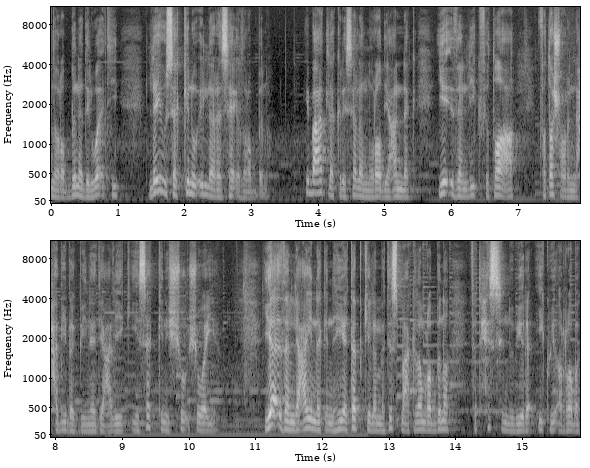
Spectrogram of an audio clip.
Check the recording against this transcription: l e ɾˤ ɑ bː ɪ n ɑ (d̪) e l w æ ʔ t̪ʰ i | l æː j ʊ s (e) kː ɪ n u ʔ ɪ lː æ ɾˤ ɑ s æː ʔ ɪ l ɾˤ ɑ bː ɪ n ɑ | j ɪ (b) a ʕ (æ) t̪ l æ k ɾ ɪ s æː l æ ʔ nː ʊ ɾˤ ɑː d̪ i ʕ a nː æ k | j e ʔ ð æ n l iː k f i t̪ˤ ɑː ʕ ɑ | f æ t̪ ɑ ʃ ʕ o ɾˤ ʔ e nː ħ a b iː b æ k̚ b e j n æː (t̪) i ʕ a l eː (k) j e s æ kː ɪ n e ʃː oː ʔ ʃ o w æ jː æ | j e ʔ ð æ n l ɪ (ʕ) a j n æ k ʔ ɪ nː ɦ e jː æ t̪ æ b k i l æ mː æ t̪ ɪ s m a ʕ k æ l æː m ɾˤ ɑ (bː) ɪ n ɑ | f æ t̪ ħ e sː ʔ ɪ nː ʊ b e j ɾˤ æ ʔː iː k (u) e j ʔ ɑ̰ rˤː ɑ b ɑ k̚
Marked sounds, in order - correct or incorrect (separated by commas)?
correct, incorrect, correct, incorrect, incorrect, correct, correct, correct, incorrect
